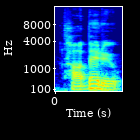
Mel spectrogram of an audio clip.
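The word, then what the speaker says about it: 食べる: Then for 3-syllable verbs like taberu or hashiru, again, counting from the end, ru, be, the drop's going to be after the be.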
